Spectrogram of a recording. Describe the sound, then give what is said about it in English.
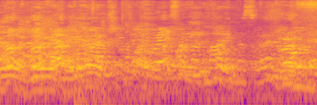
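Dense, overlapping chatter from many voices in the Duke pub on Duke Street, Dublin, on a Thursday evening. It fills the whole clip at a steady, fairly loud level, a continuous busy murmur with no single speaker standing out. “So this is the Duke pub in Duke Street in Dublin. Yeah, no, it's just so it's quite busy.”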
